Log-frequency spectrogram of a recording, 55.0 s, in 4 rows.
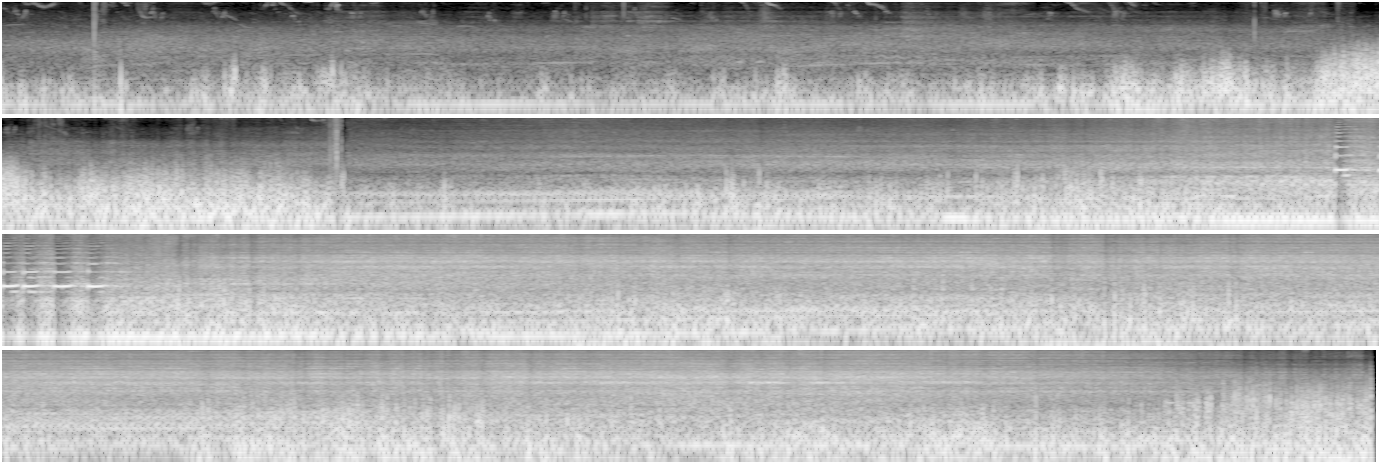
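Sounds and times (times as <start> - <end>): train coaches rumbling past: 0.0 - 55.0
train horn toots: 26.8 - 29.1, 48.5 - 53.2.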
